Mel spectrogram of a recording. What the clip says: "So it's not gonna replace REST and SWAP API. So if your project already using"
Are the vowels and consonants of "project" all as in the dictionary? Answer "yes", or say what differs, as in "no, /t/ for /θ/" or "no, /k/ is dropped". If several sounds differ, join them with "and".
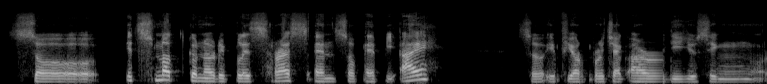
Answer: yes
